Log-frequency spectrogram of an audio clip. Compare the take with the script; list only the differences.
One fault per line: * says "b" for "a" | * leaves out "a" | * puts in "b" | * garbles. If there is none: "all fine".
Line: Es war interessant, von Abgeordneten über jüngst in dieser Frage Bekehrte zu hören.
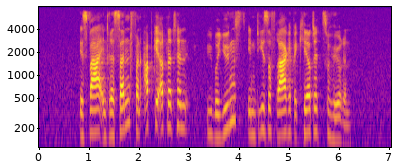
all fine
